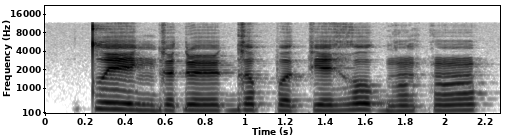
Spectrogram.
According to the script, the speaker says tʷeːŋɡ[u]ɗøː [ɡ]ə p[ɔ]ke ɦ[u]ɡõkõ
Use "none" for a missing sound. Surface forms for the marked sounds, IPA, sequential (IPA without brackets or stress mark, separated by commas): ø, ɡ, ə, o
